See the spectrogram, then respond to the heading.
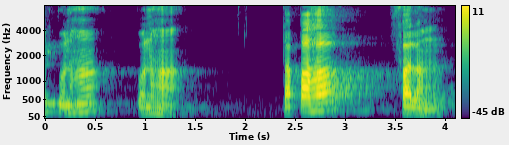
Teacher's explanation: अब विसर्ग का भेद उपदमानीय, मतलब जब विसर्ग के बाद पा फा वर्ण रहते हैं तब अर्ध विसर्ग उच्चारण होता है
